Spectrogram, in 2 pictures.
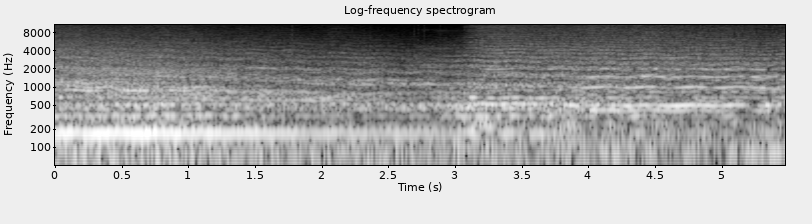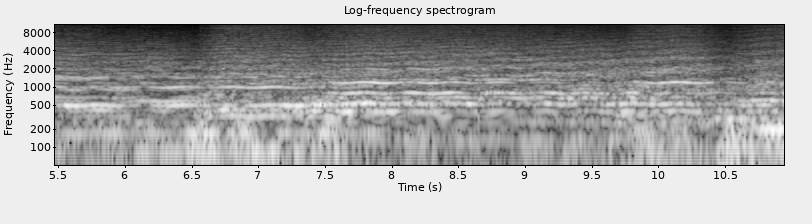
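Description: Electric guitar played through a custom Max/MSP effects patch with distortion, modulation and shimmer chained together: a loud, sustained, heavily processed tone. Its pitch lines waver, and the low notes shift about three seconds in.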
